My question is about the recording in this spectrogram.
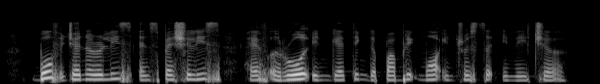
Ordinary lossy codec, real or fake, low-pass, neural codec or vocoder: none; real; 7.2 kHz; none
